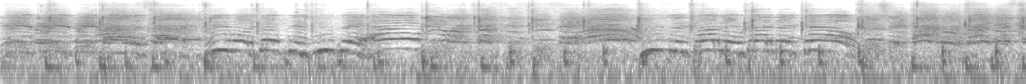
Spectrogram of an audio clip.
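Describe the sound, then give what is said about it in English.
Student protesters demonstrating at the University of Chicago chant together as a loud crowd, their voices rising and falling in a steady, rhythmic cadence that continues without a break. “I want to hear a little bit of what you were talking about a moment ago, some of the local student protesters who are demonstrating this week. We've got sound from the University of Chicago.”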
